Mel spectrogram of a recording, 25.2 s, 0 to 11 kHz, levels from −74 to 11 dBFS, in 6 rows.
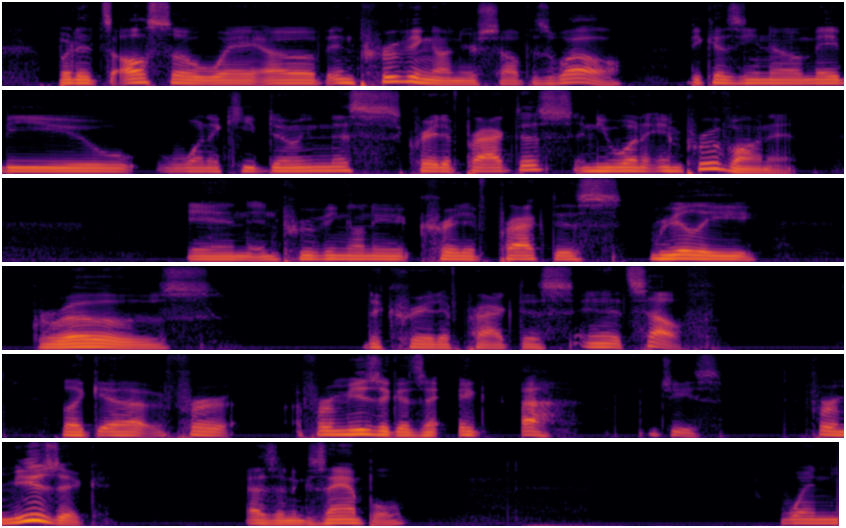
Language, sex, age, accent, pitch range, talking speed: English, male, 20-39, American, 120-135 Hz, 140 wpm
